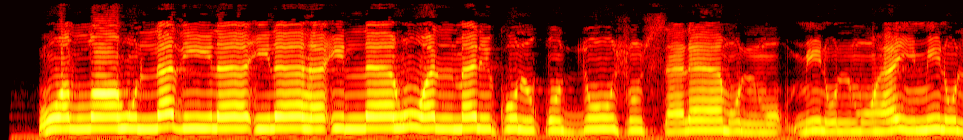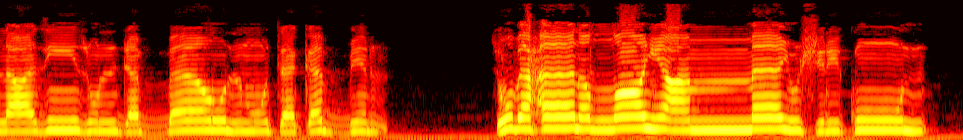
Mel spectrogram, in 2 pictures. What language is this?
Arabic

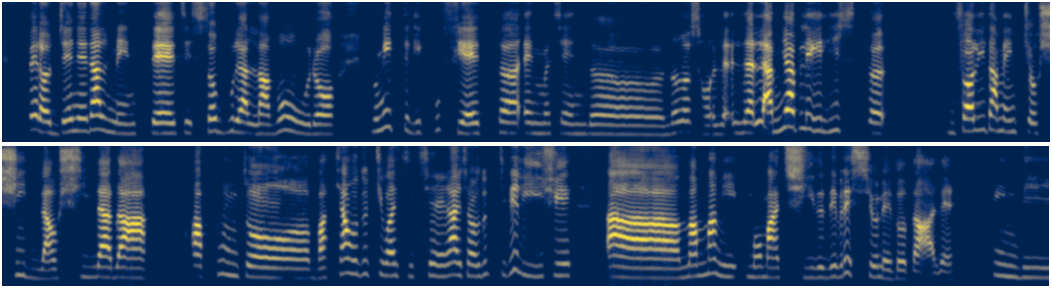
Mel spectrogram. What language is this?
Neapolitan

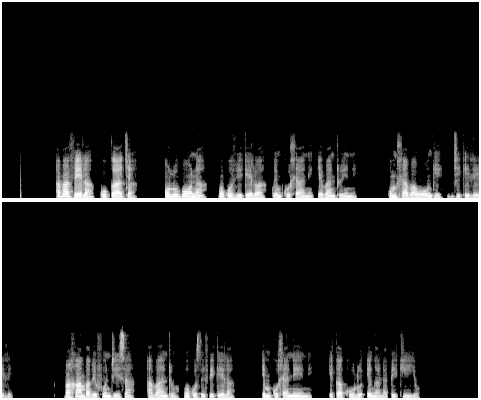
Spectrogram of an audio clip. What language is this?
North Ndebele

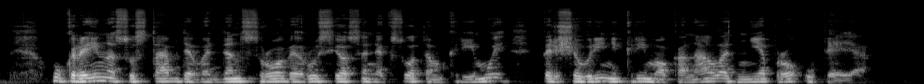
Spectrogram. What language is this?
Lithuanian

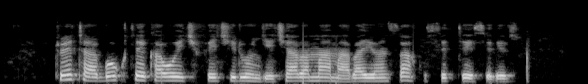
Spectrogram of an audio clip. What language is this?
Ganda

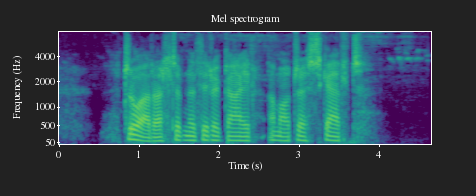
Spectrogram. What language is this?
Welsh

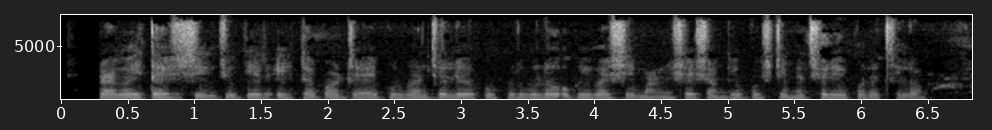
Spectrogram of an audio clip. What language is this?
Bangla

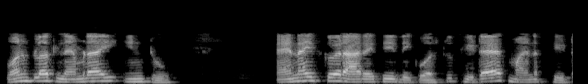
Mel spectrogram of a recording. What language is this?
Gujarati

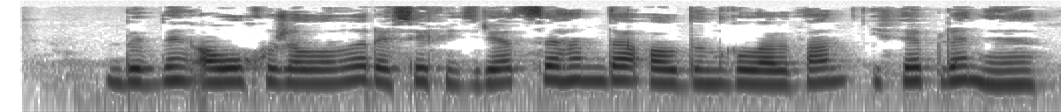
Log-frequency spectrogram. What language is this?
Bashkir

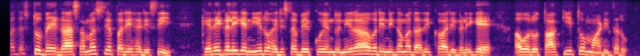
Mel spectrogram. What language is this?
Kannada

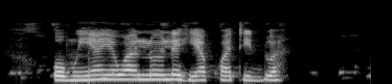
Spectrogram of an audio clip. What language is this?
Ganda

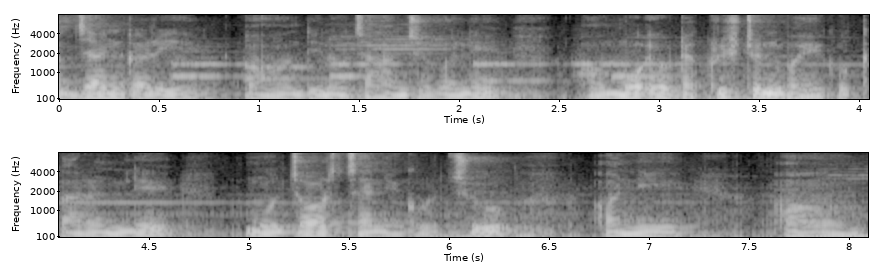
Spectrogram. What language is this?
Nepali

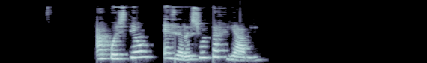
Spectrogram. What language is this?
Galician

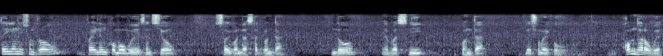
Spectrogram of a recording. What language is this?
Bodo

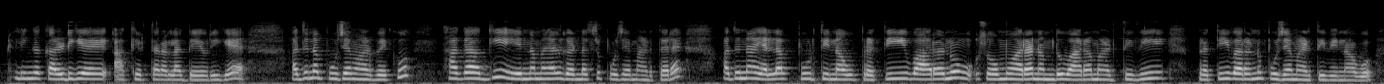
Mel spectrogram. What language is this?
Kannada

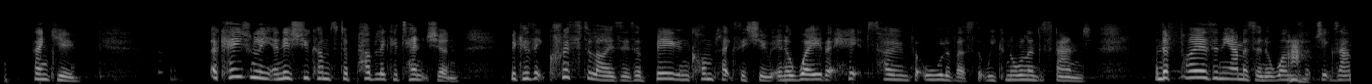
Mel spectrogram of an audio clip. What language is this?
English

